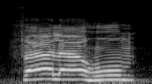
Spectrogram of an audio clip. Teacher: ہا کو جیسے منہ سے ہوا نکالتے اسی طرح ادا کرنا ہے، گلے سے ادا نہیں کرنا ہے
